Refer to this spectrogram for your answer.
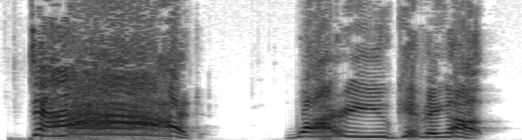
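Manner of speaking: very angry, loud, high-pitched shouting. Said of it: "Amethio gets really mad".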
